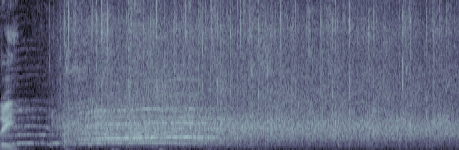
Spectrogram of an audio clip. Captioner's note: audience applauding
